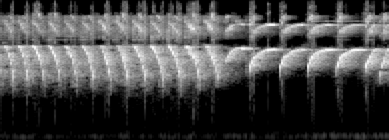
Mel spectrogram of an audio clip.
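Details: Canary singing a rich, long rolling song: a fast run of high downward-sweeping notes that shifts into slower, separated rising-and-falling whistles toward the end.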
